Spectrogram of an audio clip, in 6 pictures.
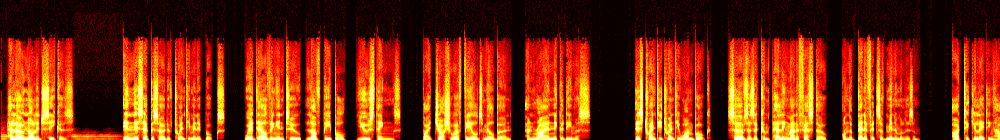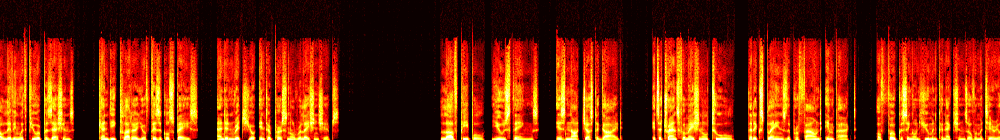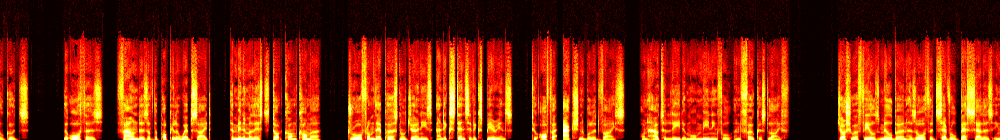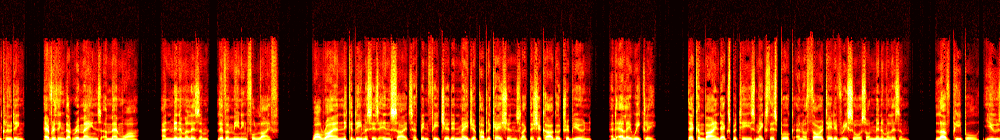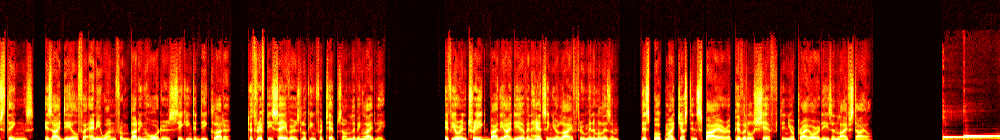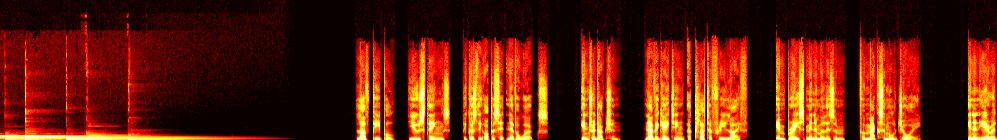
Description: Love People, Use Things - Audiobook Summary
